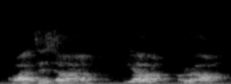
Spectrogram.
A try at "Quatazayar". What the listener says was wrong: So Quatazayar, right? So the ya is in there, right? There's a letter Y in there, right? Not letter Y, but you know the ya in the middle.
